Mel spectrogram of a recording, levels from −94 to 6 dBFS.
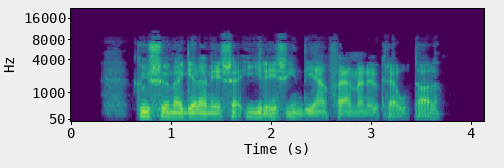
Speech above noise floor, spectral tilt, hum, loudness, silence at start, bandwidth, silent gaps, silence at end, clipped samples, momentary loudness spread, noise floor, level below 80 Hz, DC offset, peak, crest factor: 26 dB; -3.5 dB/octave; none; -18 LUFS; 0.35 s; 10 kHz; none; 0.45 s; under 0.1%; 10 LU; -44 dBFS; -58 dBFS; under 0.1%; -2 dBFS; 18 dB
